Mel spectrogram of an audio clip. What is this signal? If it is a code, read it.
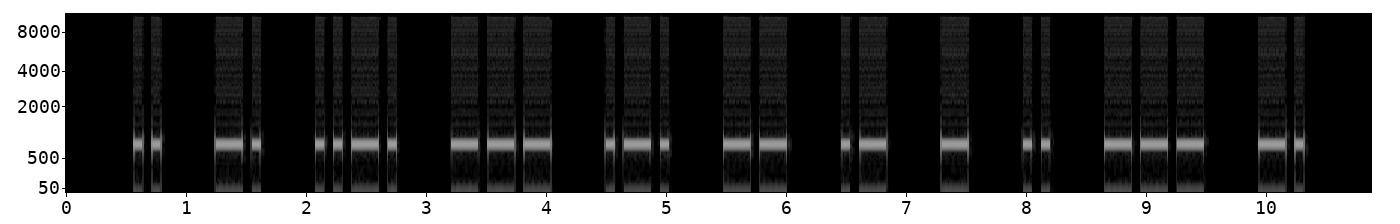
Morse code, heard as a keyed tone, about 16 wpm, spaced as for 11 wpm, 800 Hz. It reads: INFORMATION
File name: CW Code Groups @10WPM / Technical Subjects / SwPwrSup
